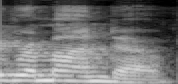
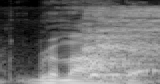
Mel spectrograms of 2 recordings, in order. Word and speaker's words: Raimondo: is it Raimondo? Is that how you pronounce her name? – In Rhode Island, we say Raimondo. – Raimondo, okay.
